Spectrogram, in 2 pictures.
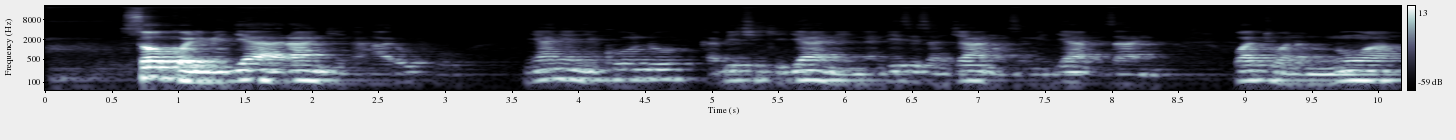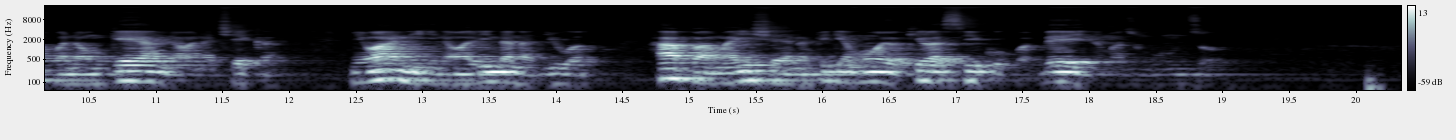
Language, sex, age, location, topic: Swahili, male, 50+, Dar es Salaam, finance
